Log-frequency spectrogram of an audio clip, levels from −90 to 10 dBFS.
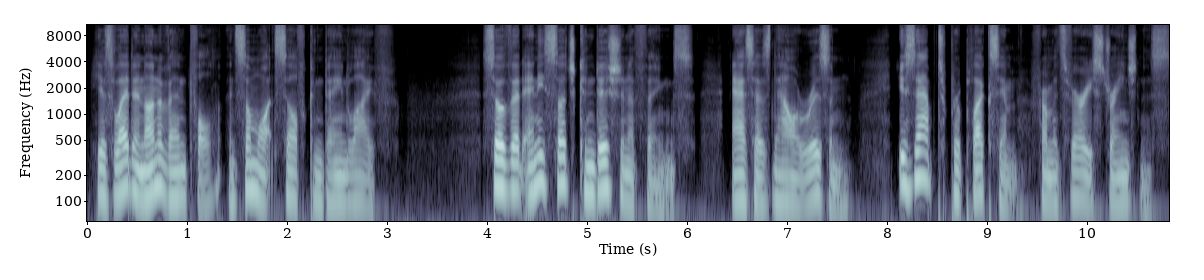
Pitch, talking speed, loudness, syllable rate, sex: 105 Hz, 160 wpm, -21 LUFS, 5.1 syllables/s, male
